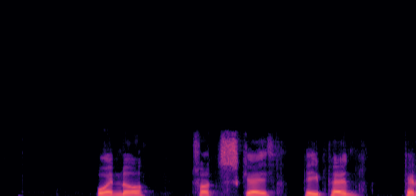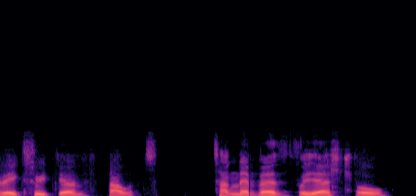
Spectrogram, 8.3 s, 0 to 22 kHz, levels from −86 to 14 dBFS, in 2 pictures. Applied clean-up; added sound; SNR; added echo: neural mask model DeepFilterNet 3.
